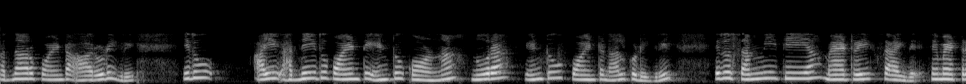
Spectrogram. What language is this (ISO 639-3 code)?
kan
